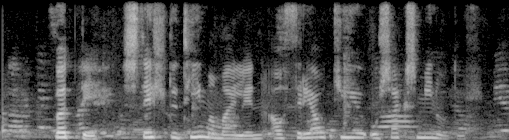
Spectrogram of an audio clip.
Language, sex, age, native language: Icelandic, male, 14, Icelandic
